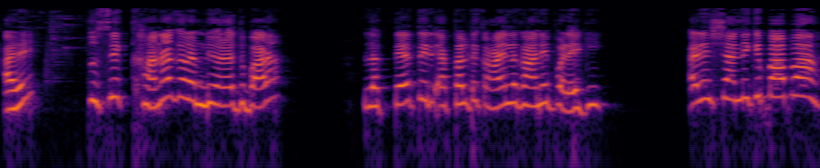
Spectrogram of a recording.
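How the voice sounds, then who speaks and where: A woman voicing a cruel, domineering mother-in-law who taunts and threatens loudly. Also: very high-pitched, a little fast. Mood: scolding. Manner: loud, sneering taunts. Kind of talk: cartoon voice acting.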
